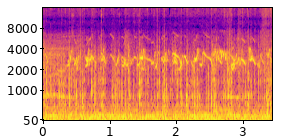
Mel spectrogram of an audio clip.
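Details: Chicken, a hen, making rapid high chirping peeps, many short notes in quick succession, over a steady low hum.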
